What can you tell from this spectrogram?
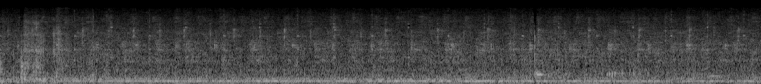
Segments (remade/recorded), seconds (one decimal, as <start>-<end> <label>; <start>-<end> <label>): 0.0-4.2 recorded; 4.2-7.1 remade; 7.1-7.6 recorded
